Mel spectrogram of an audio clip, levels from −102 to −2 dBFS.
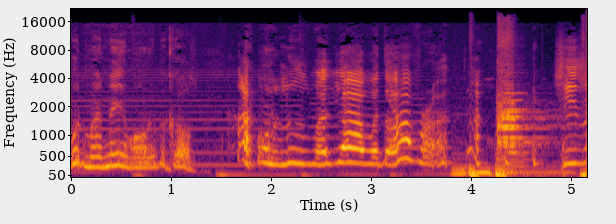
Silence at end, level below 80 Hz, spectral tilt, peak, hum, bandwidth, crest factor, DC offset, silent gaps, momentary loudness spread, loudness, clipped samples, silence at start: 0 s; -36 dBFS; -6 dB/octave; -6 dBFS; none; 19.5 kHz; 16 dB; under 0.1%; none; 11 LU; -23 LUFS; under 0.1%; 0 s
